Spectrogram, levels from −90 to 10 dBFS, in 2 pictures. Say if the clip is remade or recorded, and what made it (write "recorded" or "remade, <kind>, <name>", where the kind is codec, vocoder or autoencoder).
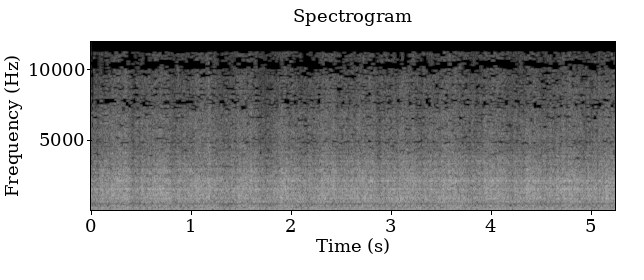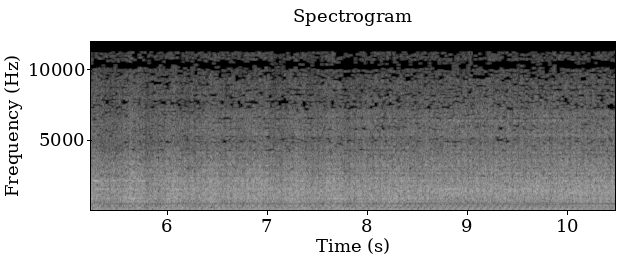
recorded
